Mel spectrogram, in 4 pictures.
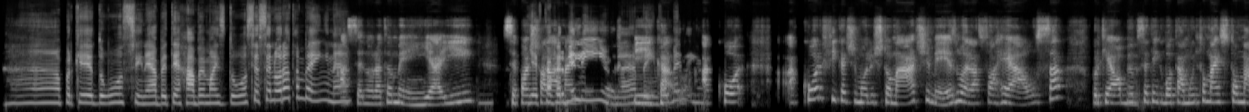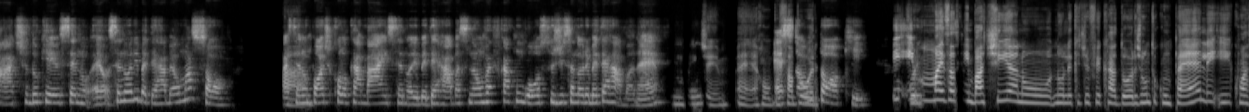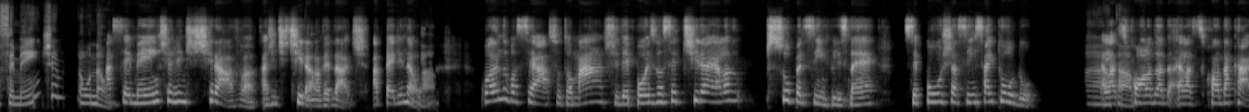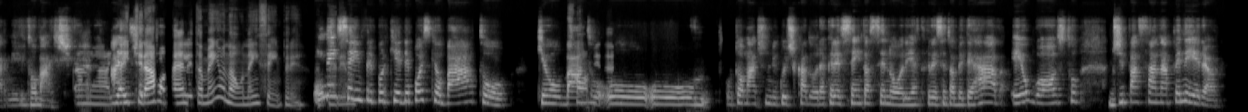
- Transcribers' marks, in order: tapping; other background noise
- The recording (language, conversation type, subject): Portuguese, podcast, O que a comida da sua família revela sobre as suas raízes?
